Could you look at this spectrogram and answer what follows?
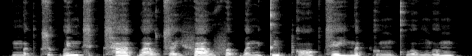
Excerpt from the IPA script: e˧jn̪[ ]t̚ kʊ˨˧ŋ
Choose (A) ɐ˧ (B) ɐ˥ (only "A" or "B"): A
